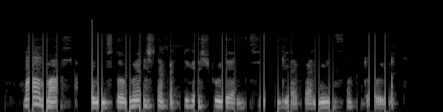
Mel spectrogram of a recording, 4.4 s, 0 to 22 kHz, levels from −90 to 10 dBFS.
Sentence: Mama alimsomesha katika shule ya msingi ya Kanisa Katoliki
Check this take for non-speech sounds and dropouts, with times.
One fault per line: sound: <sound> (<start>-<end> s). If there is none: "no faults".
sound: dropout (0.8-0.9 s)
sound: dropout (2.6-2.7 s)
